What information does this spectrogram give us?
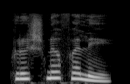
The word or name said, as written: ಕೃಷ್ಣಫಲೆ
